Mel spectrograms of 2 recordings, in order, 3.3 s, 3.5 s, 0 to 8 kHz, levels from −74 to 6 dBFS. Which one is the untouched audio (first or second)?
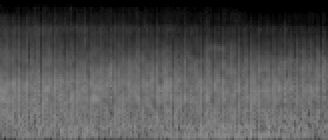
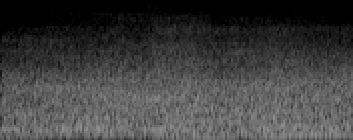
second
